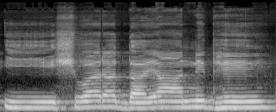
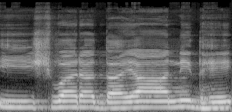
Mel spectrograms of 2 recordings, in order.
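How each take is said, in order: No difference in how they are said.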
